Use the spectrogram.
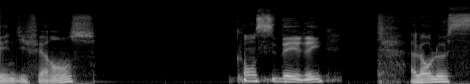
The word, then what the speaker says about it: considéré: Donc pour moi, la prononciation, c'est considéré. Le « e » du « d » ou le « e » du « ré », c'est le même.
